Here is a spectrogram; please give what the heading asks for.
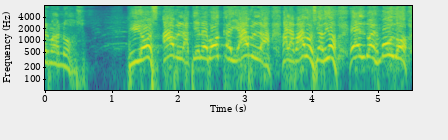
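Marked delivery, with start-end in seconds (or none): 1.3-5.5 loud, high, ringing preacher's cry; preaching at full force. Acted. Preacher shouting to the congregation, full-force preaching. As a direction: proclaim it to the congregation with all your voice. Preaching climax, music behind.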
